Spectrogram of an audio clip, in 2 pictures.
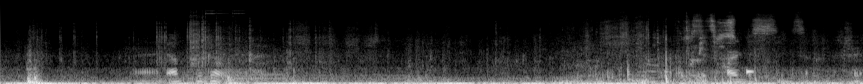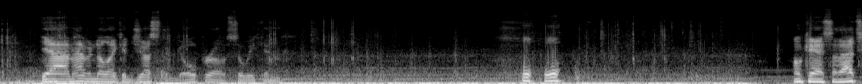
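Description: A vehicle engine rumbles low as it crawls over rough ground.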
